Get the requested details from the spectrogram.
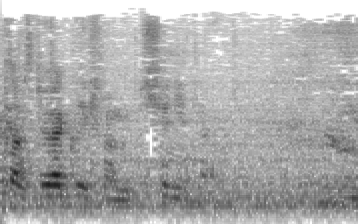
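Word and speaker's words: Shunyata (शून्यता): Shunyata. – Shunyata.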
